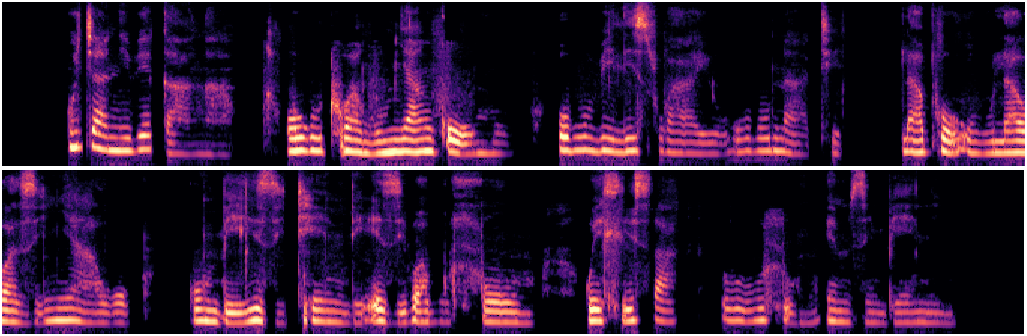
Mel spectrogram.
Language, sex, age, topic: North Ndebele, female, 50+, health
